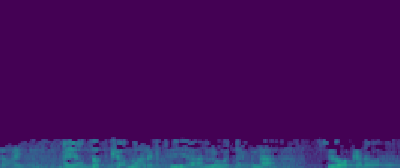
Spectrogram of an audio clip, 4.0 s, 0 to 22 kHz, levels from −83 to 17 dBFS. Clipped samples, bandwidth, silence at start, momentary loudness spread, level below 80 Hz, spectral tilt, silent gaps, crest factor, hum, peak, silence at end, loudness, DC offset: under 0.1%; 3.9 kHz; 0 s; 10 LU; -54 dBFS; -2.5 dB/octave; none; 20 dB; none; -16 dBFS; 0 s; -36 LUFS; under 0.1%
